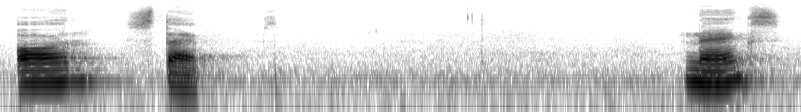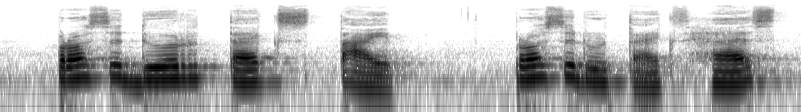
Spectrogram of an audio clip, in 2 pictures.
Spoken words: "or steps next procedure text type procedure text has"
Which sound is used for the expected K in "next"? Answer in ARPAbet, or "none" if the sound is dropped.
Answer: K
